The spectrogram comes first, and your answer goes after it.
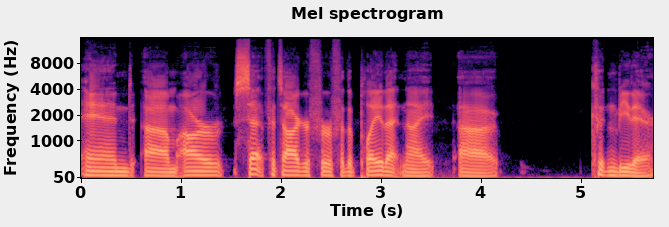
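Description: Very slowly, a man with an American accent and fairly low pitch speaks in fairly even intonation, his sound dry and close with no echo in a very clean recording with a silent background. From US South, Tennessee. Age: 30s. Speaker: photographer and business founder. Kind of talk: casual interview.

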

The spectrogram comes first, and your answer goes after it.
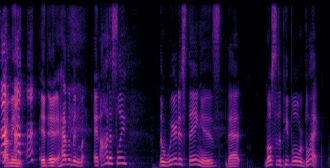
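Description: Projecting a raised voice with an American accent, a man speaks high in pitch at a moderate pace, swinging very widely in pitch and leaving long, frequent pauses. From US South, Fayetteville, North Carolina. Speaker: tech consultant and think tank founder. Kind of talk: casual interview. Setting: studio.

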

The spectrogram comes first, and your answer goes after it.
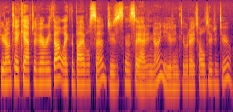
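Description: A woman with a fairly low pitch speaks in an unremarkable speaking voice with ordinary pitch variation. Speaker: preacher. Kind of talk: sermon, preacher in full flow, urgent exhortation ending in prayer. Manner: fervent, insistent, pressing repeated phrases like a hammering appeal.

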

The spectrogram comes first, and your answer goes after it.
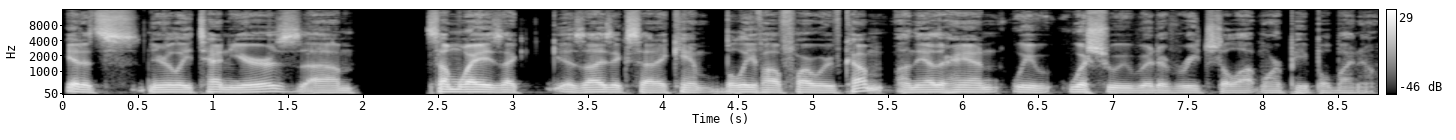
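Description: Recorded very cleanly against a silent background, a plain, everyday voice speaks at a moderate pace with fairly even intonation. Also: man, fairly low pitch for a man. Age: 50s. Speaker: tech company co-founder. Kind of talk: interview.

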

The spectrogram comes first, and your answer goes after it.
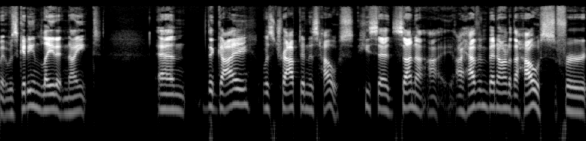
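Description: With a Western Canadian accent, a man speaks in a fairly high voice. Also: very clean recording, silent background. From British Columbia, Canada. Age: 30s. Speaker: podcast host, small business owner. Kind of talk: casual monologue.

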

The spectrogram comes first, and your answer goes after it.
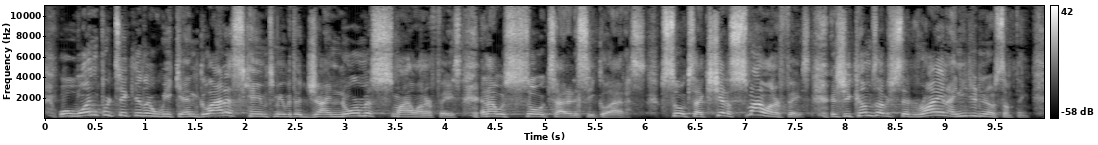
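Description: A man speaks very fast in a high voice with lively intonation, hardly any pauses, and very even loudness. Noticeable background noise runs underneath. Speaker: pastor. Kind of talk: sermon. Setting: stage with audience.

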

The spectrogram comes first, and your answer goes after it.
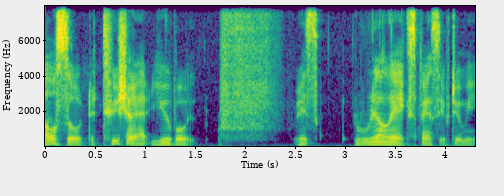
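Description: With a Japanese accent, a man speaks at a fairly low pitch with ordinary pitch variation. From Japan, Yokohama. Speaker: international student. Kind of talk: interview. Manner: halting.

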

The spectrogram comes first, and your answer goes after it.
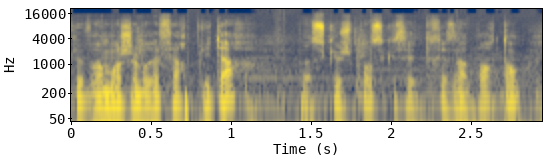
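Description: A man speaks at a fairly quick pace in a fairly low pitch, with a dark, mellow tone and ordinary pitch variation. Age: 20s. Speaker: civic service volunteer, debate participant. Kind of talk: panel debate.

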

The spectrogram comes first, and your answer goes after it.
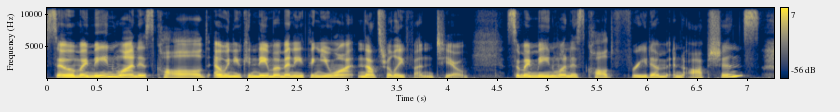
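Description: In an ordinary speaking voice, a woman with an American accent talks at a fairly quick pace, with lively intonation and a fairly low pitch. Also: very clean recording, silent background. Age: 40s. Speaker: podcast host. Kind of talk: solo advice monologue. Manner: casual, chatty with fillers.

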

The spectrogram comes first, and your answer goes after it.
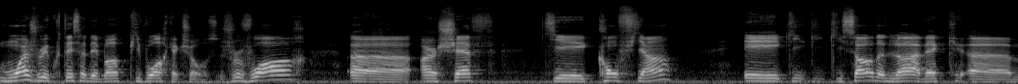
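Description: Speaking at a very slow pace, a man with a fairly high pitch shows ordinary pitch variation and big swings in loudness. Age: 20s. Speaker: university student, first-time voter. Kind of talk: interview.

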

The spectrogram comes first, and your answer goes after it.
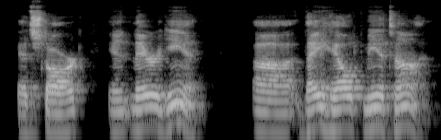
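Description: Speaking with a Texan accent, a man talks at a fairly slow pace in a monotone, flat intonation. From East Texas. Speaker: business owner. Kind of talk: interview.

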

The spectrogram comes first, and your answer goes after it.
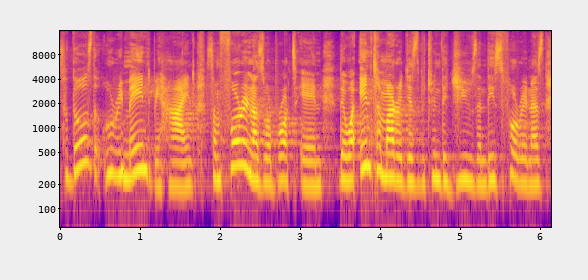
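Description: With a Kenyan accent, a woman talks at a fairly quick pace in a fairly high pitch, with lively intonation and hardly any pauses. Noticeable background noise runs underneath. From Kenya (western, Lake Victoria shore). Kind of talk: sermon-style talk. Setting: stage with audience.

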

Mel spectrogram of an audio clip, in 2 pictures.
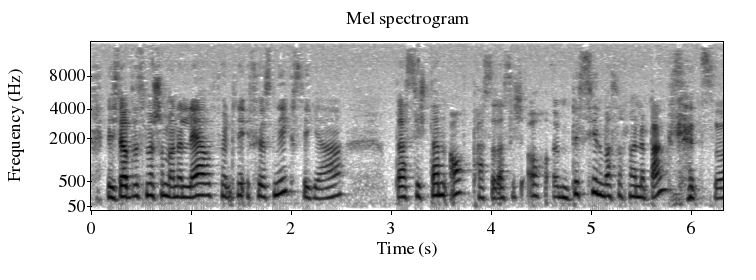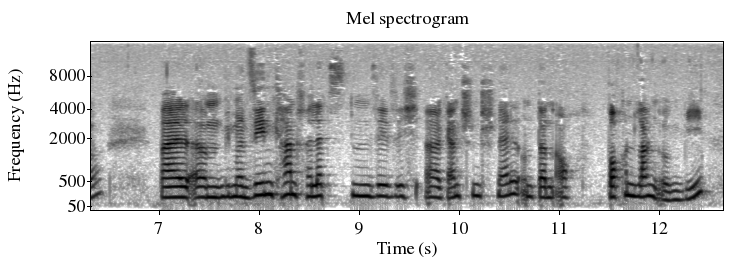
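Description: A woman talks at a moderate pace in a dark, mellow tone. Her voice is somewhat breathy. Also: medium pitch for a woman, ordinary pitch variation. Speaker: football podcast co-host. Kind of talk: casual chat. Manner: animated.

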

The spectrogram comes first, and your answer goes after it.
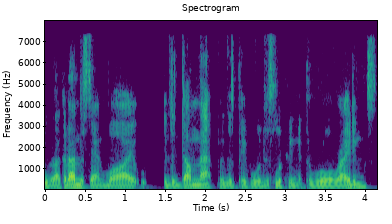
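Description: The voice belongs to a man with a fairly low pitch. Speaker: betting tipping service founder. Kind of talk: casual interview.

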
